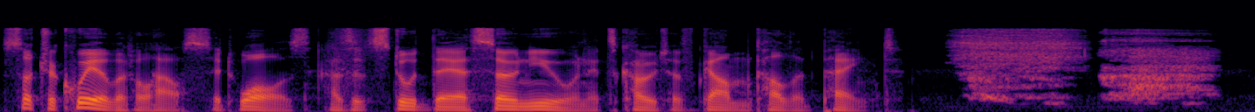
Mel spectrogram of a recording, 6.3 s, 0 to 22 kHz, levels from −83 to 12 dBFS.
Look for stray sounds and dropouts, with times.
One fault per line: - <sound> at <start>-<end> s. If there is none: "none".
- sigh at 4.7-6.1 s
